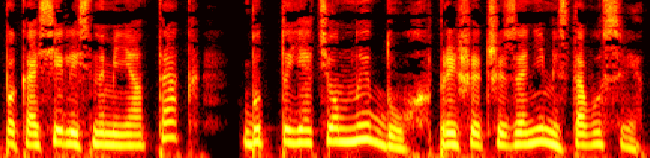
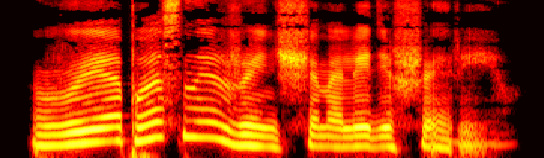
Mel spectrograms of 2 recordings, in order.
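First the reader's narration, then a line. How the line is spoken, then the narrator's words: Smug drawl. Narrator (Russian): довольно протянул некромант, словно в этом была его личная заслуга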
